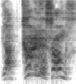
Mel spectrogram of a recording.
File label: angry; spackenmobs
